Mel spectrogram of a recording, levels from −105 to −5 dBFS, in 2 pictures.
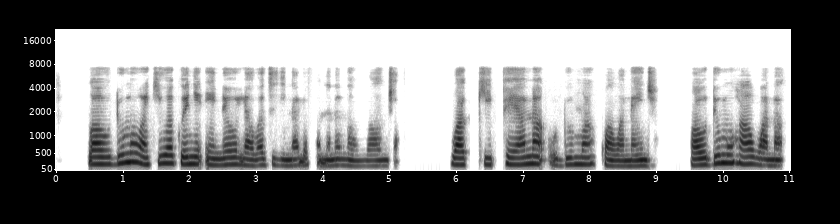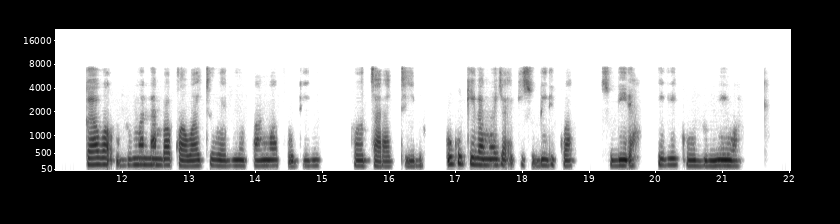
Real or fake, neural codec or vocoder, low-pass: fake; autoencoder, 48 kHz, 32 numbers a frame, DAC-VAE, trained on Japanese speech; 7.2 kHz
